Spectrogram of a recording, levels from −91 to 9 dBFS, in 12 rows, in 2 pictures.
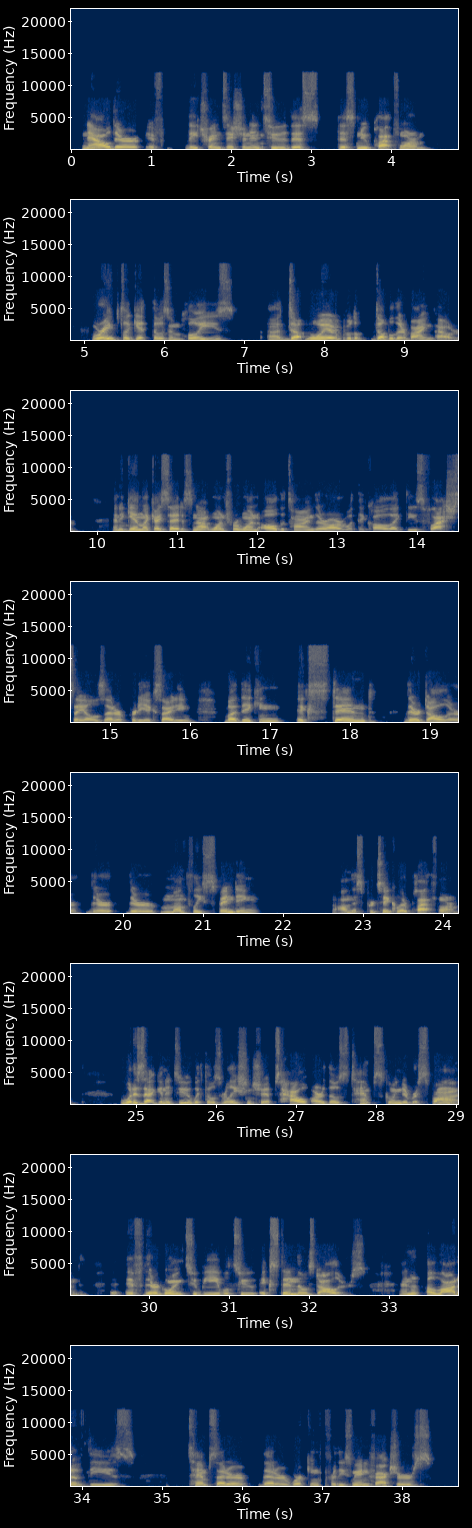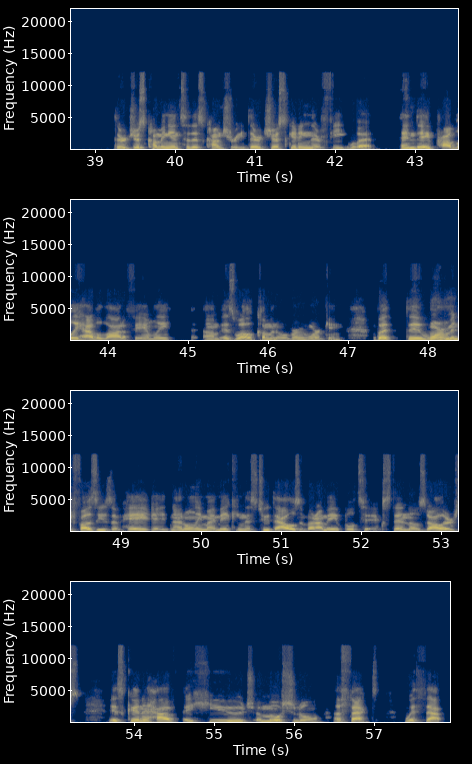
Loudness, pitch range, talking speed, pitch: -21 LUFS, 140-160 Hz, 165 wpm, 150 Hz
